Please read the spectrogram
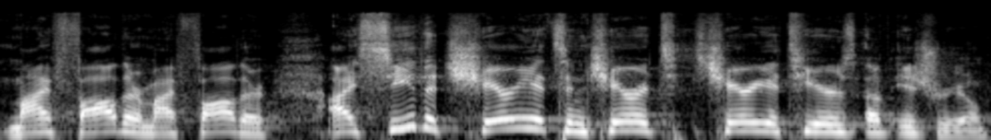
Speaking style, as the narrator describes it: he cried

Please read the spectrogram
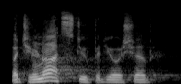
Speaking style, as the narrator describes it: Jesus gently said

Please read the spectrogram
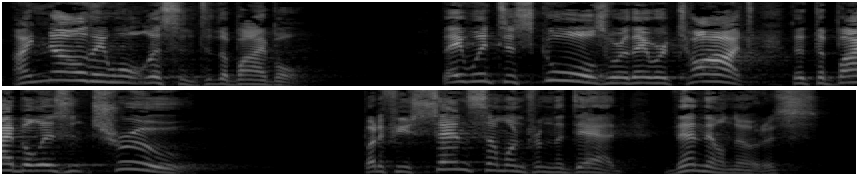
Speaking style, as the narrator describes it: The rich man pleads

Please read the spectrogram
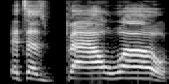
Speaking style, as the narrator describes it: cried the daisy

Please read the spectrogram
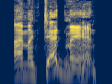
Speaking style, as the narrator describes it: repeated, nearly shouting

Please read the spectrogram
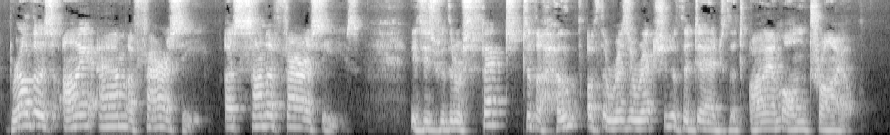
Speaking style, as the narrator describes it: he cried out in the council

